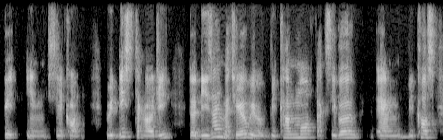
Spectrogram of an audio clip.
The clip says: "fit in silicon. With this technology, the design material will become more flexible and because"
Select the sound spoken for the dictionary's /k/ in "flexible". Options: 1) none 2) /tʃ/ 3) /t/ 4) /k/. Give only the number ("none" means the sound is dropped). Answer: 4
